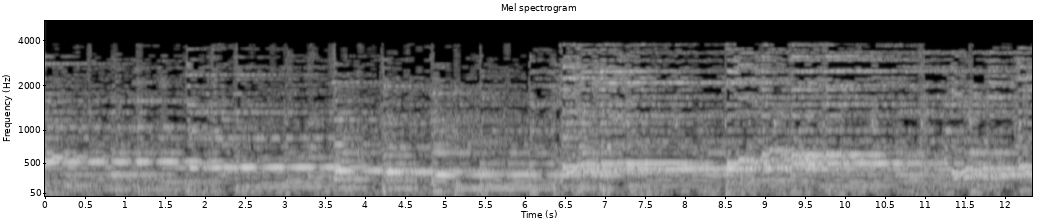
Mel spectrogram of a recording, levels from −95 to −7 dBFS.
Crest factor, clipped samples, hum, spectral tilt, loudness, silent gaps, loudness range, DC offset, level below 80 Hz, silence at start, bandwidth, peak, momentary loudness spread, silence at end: 14 dB; under 0.1%; none; -9.5 dB/octave; -31 LUFS; none; 3 LU; under 0.1%; -50 dBFS; 0 s; 4.1 kHz; -16 dBFS; 6 LU; 0 s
